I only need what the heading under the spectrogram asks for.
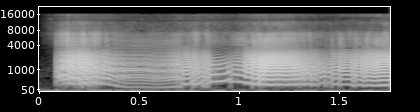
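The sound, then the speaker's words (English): A loud, buzzy comedy fart noise lasting nearly two seconds, its pitch wobbling down and back up in a drawn-out, rubbery blat, heard alone with no talking. “I'm afraid we're out of time, comedy fart machine. No, that was me, sorry.”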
